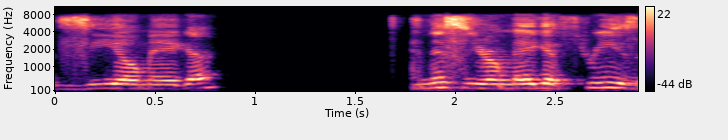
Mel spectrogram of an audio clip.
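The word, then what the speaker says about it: xEO Mega: one is the E it says XE Omega okay but we pronounce it Z Omega and this is your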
